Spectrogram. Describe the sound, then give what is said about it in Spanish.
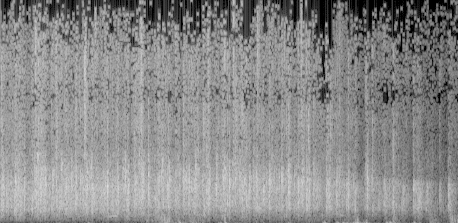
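A crowd applauds steadily and loudly for several seconds, a dense wash of many hands clapping together with a few sharper claps standing out. “Y yo quiero que le den un fuerte aplauso porque ellos son los principales.”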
